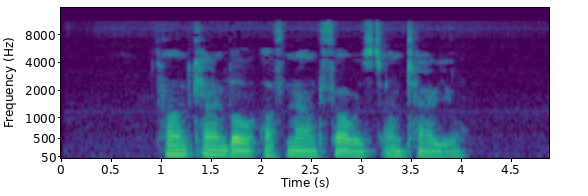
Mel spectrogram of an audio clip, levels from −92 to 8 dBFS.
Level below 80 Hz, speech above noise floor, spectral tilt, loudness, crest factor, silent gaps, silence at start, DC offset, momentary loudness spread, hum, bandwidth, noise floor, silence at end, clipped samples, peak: -46 dBFS; 42 dB; -5.5 dB/octave; -24 LUFS; 18 dB; none; 0.95 s; under 0.1%; 8 LU; none; 11.5 kHz; -66 dBFS; 0.85 s; under 0.1%; -6 dBFS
